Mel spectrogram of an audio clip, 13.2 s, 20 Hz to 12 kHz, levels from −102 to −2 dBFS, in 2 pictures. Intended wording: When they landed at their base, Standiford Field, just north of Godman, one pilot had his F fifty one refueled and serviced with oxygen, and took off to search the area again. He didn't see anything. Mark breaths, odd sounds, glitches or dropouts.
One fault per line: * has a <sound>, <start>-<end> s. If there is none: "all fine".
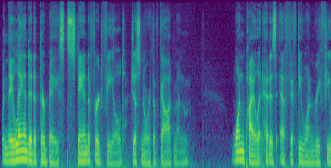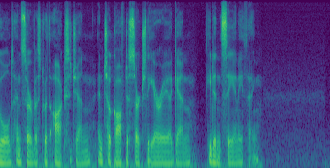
all fine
